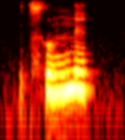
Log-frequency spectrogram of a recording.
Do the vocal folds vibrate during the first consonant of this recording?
no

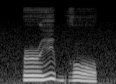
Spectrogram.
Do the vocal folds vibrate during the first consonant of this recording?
yes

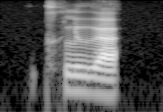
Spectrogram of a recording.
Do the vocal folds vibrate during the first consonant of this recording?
no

